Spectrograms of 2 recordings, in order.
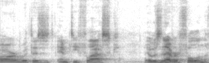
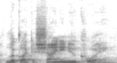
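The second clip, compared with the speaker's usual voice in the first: plain reading voice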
